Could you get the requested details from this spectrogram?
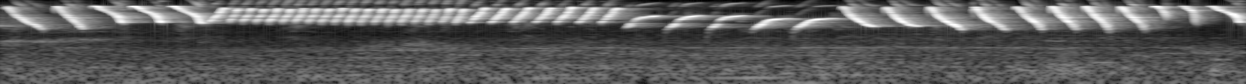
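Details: Lizard crossed with local canary, first-generation hybrid, warming up its song in the morning: rapid high repeated trills of sweeping notes, one fast steady roll, then slower rhythmic downslurred notes about four per second; faint low hum beneath.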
